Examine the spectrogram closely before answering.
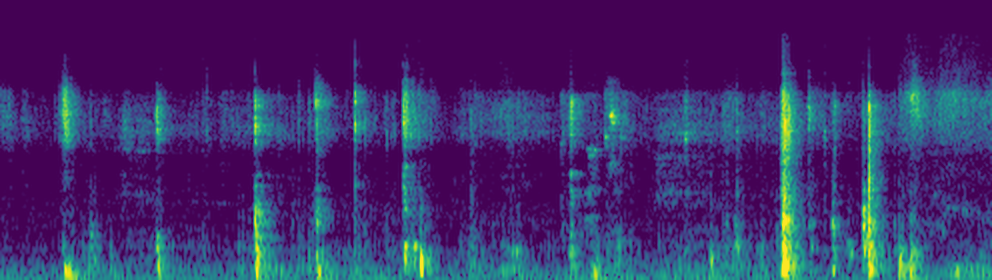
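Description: Large cardboard drone box being handled and opened: irregular knocks, taps and scrapes of the flaps and lid, with two louder knocks about eight seconds in and a short rustle near the end.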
